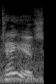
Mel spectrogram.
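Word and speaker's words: Telles: His family name, pronounced Tellis here along the border, was once synonymous with public service and politics.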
